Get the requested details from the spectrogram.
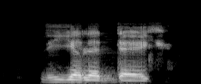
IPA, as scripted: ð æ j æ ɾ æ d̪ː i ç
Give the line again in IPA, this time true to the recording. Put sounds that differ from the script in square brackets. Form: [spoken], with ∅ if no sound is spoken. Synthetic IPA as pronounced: ð [i] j æ [l] æ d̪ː [æ] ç

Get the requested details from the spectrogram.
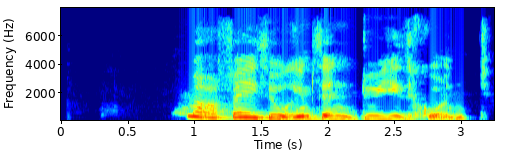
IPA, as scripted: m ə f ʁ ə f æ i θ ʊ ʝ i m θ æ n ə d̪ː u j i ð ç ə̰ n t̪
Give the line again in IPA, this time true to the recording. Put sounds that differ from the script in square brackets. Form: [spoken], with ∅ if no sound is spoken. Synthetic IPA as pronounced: m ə [∅] ʁ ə f æ [j] θ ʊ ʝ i m θ æ n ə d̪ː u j i ð ç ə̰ n t̪

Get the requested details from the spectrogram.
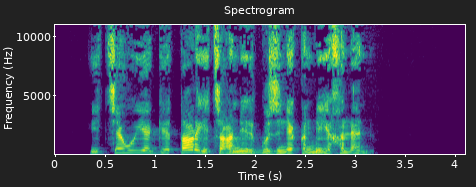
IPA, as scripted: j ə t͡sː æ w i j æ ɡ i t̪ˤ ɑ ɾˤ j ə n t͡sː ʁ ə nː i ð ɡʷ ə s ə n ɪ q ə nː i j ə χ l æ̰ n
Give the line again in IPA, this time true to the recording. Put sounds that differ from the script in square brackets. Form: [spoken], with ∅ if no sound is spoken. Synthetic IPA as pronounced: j ə t͡sː æ w i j æ ɡ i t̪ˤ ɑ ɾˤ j ə [∅] t͡sː ʁ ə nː i ð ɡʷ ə [z] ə n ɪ q ə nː i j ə χ l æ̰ n

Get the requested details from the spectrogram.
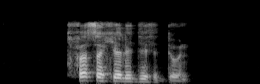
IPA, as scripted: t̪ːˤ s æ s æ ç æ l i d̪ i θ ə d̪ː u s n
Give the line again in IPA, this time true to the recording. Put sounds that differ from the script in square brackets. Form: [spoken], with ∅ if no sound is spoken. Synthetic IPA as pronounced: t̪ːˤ [f] æ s æ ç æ l i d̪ i θ ə d̪ː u [∅] n

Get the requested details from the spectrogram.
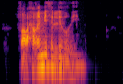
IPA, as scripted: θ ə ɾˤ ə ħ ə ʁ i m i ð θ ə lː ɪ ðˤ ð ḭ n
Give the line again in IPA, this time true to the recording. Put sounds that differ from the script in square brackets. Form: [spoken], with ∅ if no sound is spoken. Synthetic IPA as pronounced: [f] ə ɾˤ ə ħ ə ʁ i m i [∅] θ ə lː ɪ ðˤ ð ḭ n

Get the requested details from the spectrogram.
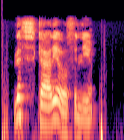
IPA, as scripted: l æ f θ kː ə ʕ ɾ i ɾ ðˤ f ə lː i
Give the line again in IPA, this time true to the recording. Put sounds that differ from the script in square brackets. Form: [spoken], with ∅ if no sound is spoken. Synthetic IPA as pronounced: l æ [θ] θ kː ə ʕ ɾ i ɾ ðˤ f ə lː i

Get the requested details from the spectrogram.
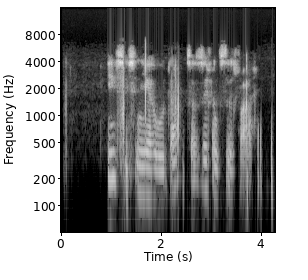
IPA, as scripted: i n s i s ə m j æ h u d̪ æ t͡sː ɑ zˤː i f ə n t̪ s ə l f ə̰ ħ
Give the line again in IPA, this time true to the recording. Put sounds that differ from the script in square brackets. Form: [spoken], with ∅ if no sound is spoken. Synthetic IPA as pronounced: i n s i s ə [n] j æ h u d̪ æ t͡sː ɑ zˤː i f ə n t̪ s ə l f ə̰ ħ

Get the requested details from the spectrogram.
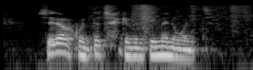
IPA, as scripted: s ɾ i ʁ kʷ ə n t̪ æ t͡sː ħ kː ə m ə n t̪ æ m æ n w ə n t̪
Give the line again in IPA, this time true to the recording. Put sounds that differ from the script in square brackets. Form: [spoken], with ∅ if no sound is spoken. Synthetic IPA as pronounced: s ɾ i ʁ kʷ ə n t̪ æ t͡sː ħ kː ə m ə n t̪ [i] m æ n w ə n t̪

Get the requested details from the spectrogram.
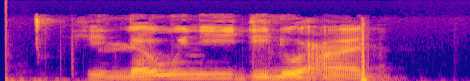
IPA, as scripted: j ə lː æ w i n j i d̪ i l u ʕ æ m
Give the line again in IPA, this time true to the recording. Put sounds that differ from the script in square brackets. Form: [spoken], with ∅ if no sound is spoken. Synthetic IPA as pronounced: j ə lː æ w i n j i d̪ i l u ʕ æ [n]

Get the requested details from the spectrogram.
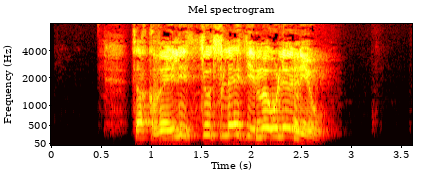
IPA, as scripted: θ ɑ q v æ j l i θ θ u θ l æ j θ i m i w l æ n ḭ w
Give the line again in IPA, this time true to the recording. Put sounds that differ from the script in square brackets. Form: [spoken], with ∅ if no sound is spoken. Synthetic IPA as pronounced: θ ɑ q v æ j l i θ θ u θ l æ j θ i m [æ] w l æ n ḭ w

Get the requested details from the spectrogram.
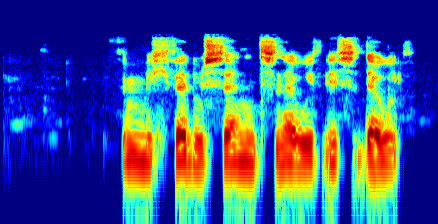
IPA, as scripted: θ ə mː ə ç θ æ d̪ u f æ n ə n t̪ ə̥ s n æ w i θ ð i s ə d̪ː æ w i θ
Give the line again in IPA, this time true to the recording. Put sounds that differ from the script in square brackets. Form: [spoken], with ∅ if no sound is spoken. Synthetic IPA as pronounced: θ ə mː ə ç θ æ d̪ u [s] æ n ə n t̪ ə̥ s n æ w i θ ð i s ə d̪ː æ w i θ

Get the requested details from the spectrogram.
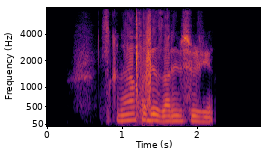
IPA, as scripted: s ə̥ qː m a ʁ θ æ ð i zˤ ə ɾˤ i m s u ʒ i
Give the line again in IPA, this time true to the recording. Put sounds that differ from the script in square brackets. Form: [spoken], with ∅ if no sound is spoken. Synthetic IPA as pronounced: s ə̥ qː [n] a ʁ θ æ ð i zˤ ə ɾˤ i m s u ʒ i

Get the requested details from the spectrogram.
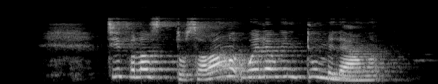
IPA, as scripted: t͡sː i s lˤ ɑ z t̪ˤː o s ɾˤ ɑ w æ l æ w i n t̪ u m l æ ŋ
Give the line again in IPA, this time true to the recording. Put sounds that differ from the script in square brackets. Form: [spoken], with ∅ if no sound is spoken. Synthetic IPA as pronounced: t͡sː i [f] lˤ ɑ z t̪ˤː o s ɾˤ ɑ w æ l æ w i n t̪ u m l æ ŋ

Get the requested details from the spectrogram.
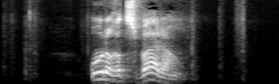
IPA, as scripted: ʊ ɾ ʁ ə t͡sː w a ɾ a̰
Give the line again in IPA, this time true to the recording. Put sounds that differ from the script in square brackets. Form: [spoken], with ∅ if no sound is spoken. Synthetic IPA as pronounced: ʊ ɾ ʁ ə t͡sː [v] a ɾ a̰

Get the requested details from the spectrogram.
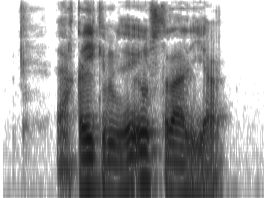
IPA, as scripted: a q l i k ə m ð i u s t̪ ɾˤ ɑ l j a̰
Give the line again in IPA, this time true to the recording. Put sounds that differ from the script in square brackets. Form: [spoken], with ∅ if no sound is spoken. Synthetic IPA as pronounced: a q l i k ə m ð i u s t̪ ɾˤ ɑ l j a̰

